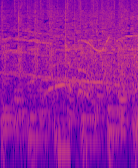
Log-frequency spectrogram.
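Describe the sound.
Audience applause for country guitarist Merle Travis at a live show with a western swing band, a dense, steady patter of clapping with a voice heard over it.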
